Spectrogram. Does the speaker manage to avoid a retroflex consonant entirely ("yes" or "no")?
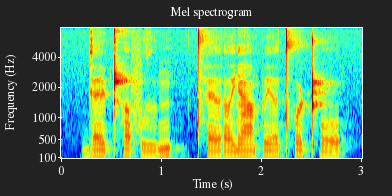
no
